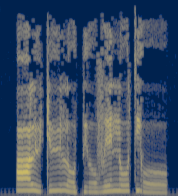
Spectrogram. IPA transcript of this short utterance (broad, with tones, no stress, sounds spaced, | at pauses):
ɒː˦ l y˨ t yː˦ l o˨ pʲ oː˨ v e˦ n oː˦ t j oː˨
